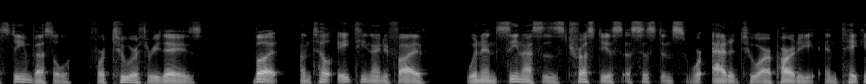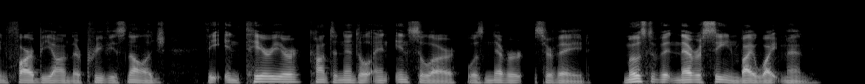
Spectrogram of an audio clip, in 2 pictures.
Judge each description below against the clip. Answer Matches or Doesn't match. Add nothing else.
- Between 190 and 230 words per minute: Doesn't match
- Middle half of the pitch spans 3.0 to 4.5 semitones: Matches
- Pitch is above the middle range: Doesn't match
